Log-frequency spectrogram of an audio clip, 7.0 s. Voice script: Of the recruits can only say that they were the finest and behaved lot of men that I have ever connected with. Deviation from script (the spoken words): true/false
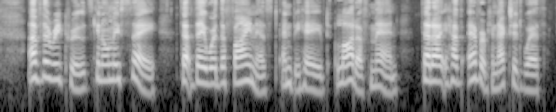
false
